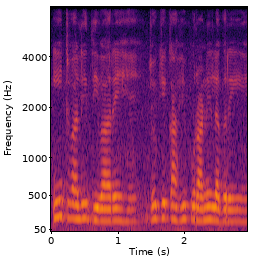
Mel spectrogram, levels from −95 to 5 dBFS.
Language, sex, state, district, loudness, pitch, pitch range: Hindi, female, Bihar, Darbhanga, -27 LUFS, 175 Hz, 160-190 Hz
